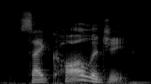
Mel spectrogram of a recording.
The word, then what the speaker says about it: psychology: Psychology. This is a hard word to pronounce. Repeat after me. Psychology. Psychology. The P is silent in this word.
